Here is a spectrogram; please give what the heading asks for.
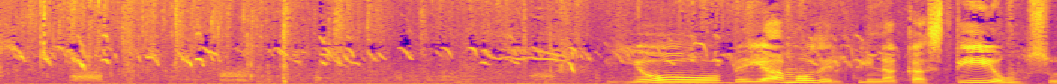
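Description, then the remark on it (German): Chickens cluck and squawk loudly in a quick, excited burst, following a stretch of busy outdoor background noise with faint chirps and scattered clatter, in a poor district of Guatemala where chickens, goats and dogs roam everywhere. “Überall laufen Tiere herum, Hühner, Ziegen und Hunde.”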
